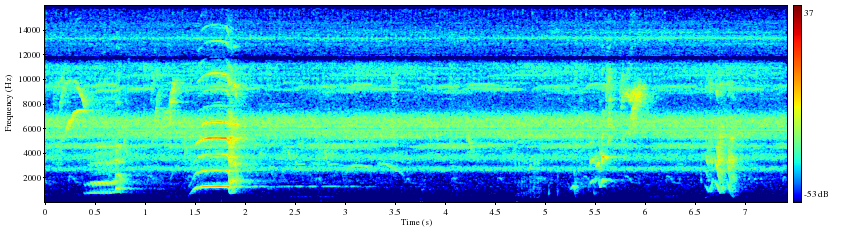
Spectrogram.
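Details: Parrots at Lago Lindo giving a few harsh, harmonic calls in short bursts. The loudest burst comes near two seconds, with fainter calls later. A steady high insect-like buzz runs throughout.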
